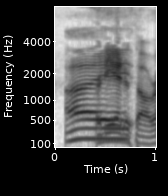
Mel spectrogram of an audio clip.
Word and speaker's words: Neanderthal: Neanderthal, right? – Where I'm like, I think you pronounced it right.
